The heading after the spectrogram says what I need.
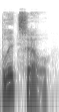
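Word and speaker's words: Blitzø: I'm Blitzo. The O is silent.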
